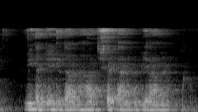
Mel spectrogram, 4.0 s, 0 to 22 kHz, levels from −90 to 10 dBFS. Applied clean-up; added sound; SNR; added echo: none; none; none; reverberation time 1.0 s.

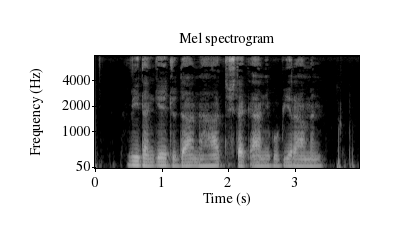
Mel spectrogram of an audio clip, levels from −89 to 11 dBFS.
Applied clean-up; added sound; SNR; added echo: none; none; none; none.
